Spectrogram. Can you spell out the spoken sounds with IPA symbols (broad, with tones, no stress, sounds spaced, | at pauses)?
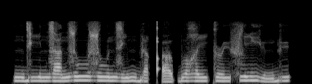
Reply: n d iː˧ n z a˧ n z uː˦ z uː˧ n z i˨˦ m b i˨ qʼ uː˨ ɓ u˦ ʁ iː˦ k ɹ y˦ f l iː˦ j y˨ m b y˦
